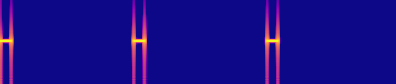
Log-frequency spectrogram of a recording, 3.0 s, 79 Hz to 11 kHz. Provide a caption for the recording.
Sound effects > Other
Beep (ADR countdown)
This countdown tone is useful for indicate to the actors when they can say their lines in an ADR session.
1000Hz, ADR, Beep, Tone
